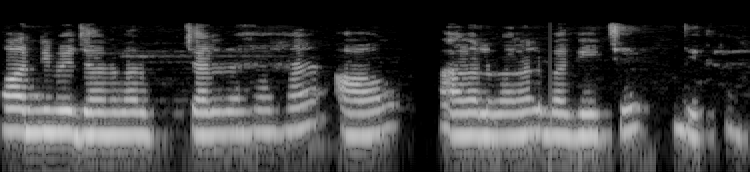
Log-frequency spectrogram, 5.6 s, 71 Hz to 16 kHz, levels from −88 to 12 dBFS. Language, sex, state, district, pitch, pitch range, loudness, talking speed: Hindi, female, Bihar, Gopalganj, 235 Hz, 225-250 Hz, -17 LUFS, 130 wpm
